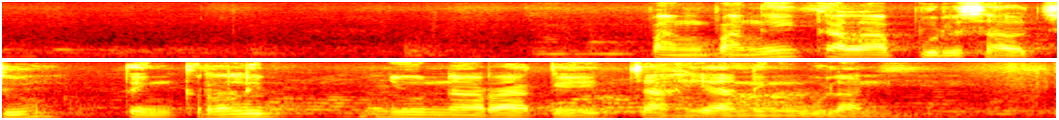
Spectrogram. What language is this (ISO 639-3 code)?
jav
